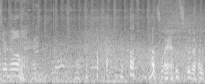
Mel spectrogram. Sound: laughing

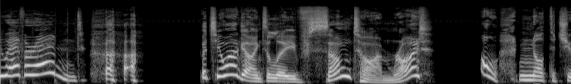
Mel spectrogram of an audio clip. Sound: laughs

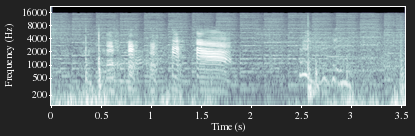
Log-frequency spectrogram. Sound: evil laugh

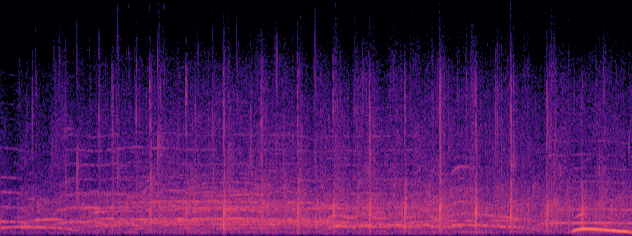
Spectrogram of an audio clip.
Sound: applause

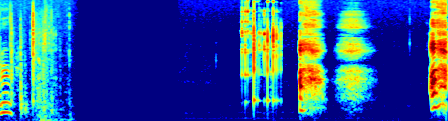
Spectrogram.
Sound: clinking

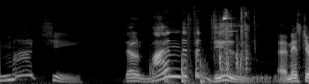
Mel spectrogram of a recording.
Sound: enthusiastically

